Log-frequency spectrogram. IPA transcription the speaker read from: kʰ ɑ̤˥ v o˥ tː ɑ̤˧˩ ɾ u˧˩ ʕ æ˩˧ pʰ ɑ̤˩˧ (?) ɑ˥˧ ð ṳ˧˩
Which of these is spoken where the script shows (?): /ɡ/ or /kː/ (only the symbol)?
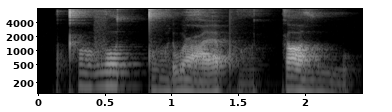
kː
